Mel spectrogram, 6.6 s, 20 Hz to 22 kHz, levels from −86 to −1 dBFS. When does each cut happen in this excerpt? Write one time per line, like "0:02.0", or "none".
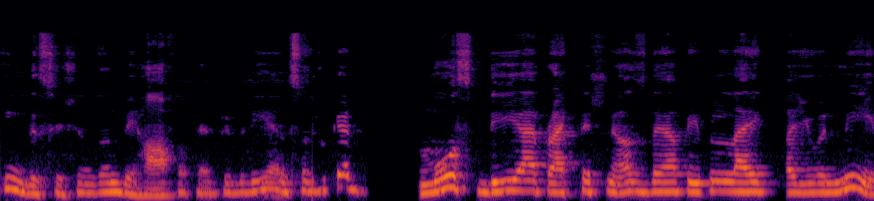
0:02.3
